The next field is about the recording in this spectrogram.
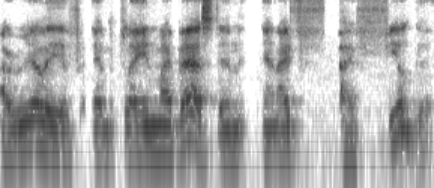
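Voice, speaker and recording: Somewhat breathy male voice, medium pitch, ordinary pitch variation. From Louisiana (New Orleans, Lake Charles), then Los Angeles. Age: 60s. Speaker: jazz saxophonist. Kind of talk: interview. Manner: relaxed, many fillers and restarts.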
